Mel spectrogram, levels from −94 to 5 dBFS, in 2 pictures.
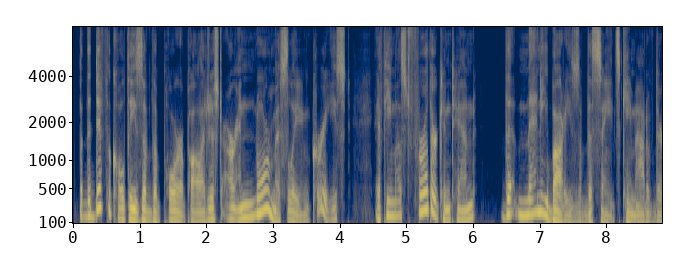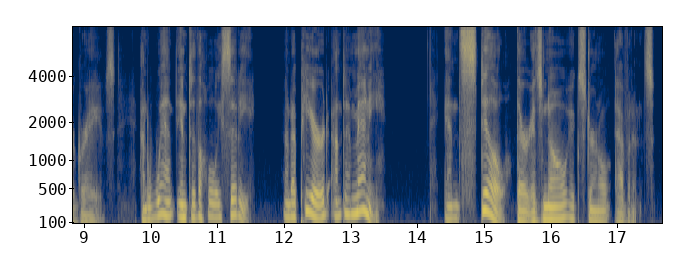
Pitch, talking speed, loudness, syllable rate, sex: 135 Hz, 145 wpm, -21 LUFS, 4.9 syllables/s, male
